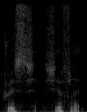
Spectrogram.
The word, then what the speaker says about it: Chris Shiflett: And we're here with Chris Shiflett. Wow, you pronounced my name right.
